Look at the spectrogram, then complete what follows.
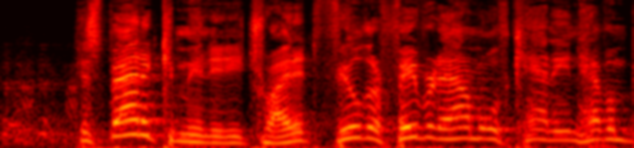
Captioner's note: laughing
